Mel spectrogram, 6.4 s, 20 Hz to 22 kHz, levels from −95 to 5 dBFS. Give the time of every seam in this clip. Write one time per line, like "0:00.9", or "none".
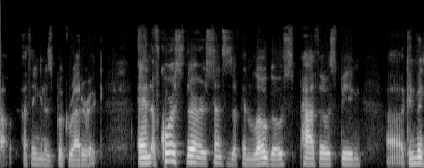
0:03.6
